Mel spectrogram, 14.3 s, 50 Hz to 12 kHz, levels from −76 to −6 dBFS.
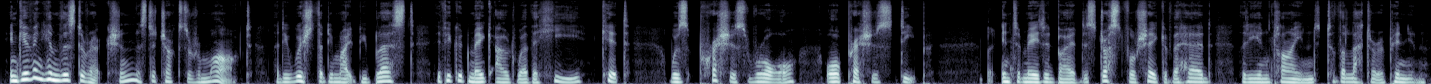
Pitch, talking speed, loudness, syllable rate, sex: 155 Hz, 195 wpm, -19 LUFS, 5.9 syllables/s, female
